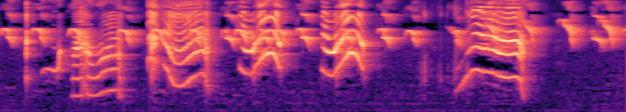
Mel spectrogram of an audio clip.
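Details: Talking parrot repeating phrases such as radhe radhe, sita ram, jai shree ram and mummy papa. Its mimicked syllables are rich and nasal, with wavering rising-and-falling tones in several spaced bursts, recorded indoors.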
